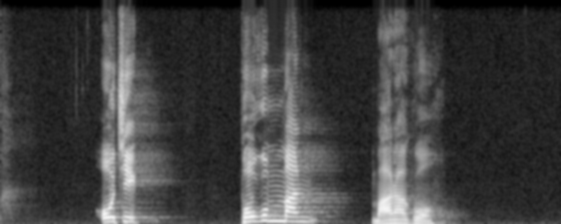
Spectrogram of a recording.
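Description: A man speaks through a microphone with emphasis, in short phrases with pauses.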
